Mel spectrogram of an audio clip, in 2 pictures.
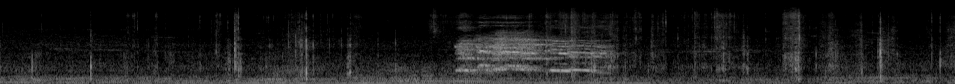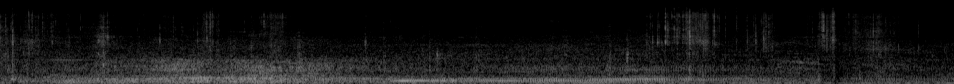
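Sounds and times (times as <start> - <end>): cardboard packaging being torn: 1.2 - 12.6, 15.9 - 18.9
rooster crowing: 4.5 - 6.3.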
